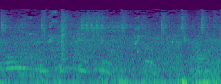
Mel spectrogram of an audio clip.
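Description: A basketball being dribbled on a hardwood arena court, with voices in the background.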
